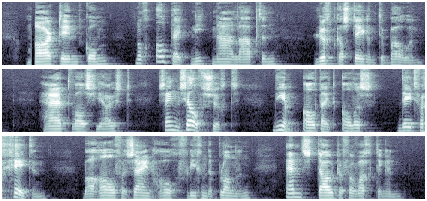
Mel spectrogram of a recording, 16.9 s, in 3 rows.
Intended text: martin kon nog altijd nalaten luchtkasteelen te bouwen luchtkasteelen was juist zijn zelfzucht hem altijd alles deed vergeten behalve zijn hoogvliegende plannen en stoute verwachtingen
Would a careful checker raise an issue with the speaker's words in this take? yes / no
yes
